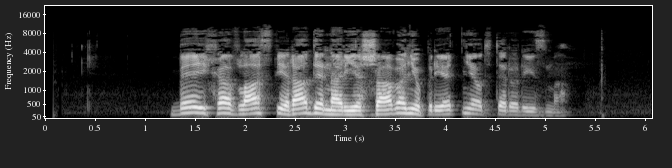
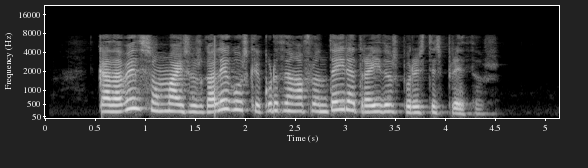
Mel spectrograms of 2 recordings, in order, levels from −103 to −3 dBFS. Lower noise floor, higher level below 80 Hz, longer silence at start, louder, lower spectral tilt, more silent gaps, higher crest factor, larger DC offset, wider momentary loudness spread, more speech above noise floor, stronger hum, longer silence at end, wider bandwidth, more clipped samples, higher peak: about the same, -82 dBFS vs -84 dBFS; about the same, -72 dBFS vs -74 dBFS; first, 1.35 s vs 0.55 s; first, -17 LUFS vs -24 LUFS; about the same, -6 dB/octave vs -5 dB/octave; neither; about the same, 16 dB vs 18 dB; neither; first, 12 LU vs 8 LU; first, 65 dB vs 60 dB; neither; first, 1.05 s vs 0.75 s; first, 9.2 kHz vs 8 kHz; neither; first, -2 dBFS vs -6 dBFS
